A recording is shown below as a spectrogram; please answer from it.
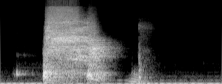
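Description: A man sneezing once, loudly: a single sharp, noisy burst lasting about half a second, starting about half a second in.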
